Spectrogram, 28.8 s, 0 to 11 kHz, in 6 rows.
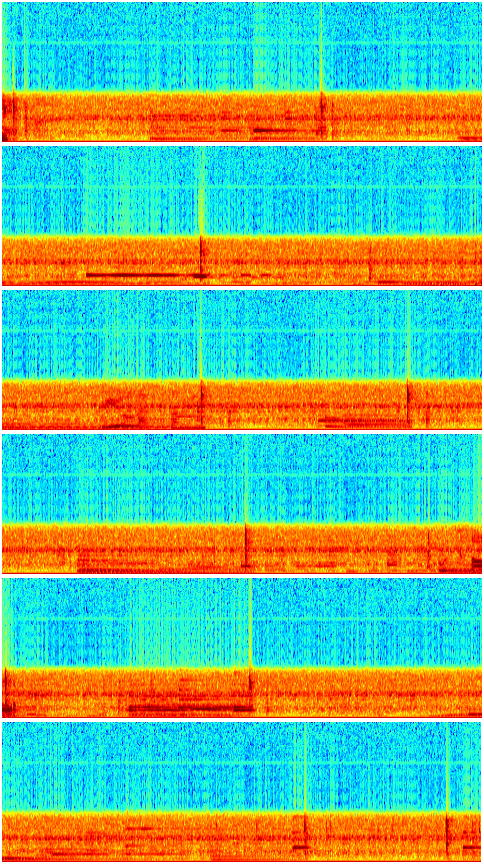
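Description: Music playing back from a Realistic CD-1600 compact disc player through stereo speakers, picked up in a small room: a slow piece of held chords with short gaps between them. The disc is playing and tracking without skipping.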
